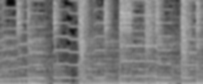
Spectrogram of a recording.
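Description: Background music: an electronic track with a steady beat, held melody notes and repeated downward-sliding bass notes.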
